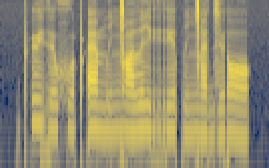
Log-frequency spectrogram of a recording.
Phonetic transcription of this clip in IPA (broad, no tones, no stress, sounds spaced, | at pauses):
pʼ y rʲ ɔ xʷ ɑ pʼ æ m i ŋ͡ǀ ɑ ð i rʲ e p i ŋ͡ǀ æ d͡z y ɾ ɔ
